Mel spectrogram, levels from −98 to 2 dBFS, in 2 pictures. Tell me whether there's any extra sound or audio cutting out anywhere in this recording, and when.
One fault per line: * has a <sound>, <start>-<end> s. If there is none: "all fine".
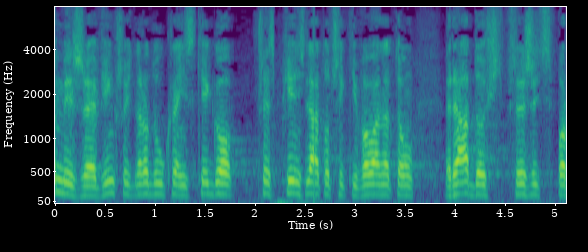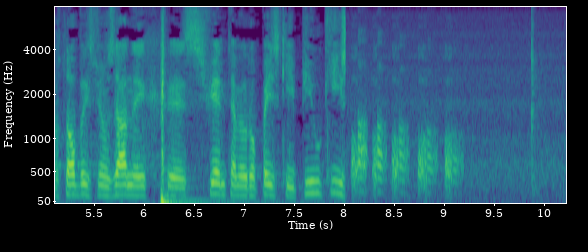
* has a laugh, 8.1-9.2 s
* has a thud, 9.9-10.0 s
